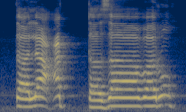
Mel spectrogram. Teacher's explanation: تا ساکن ہے، آگے تا مشدد ہے، دونوں کو ملا کر پڑھا جائے گا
